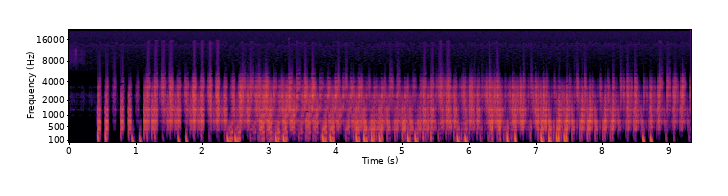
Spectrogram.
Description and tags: sampled guitar with delay 2
filter delayed guitar sample
delay, filter, guitar, sample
